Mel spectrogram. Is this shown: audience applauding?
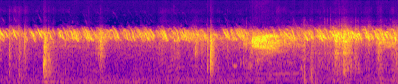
no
